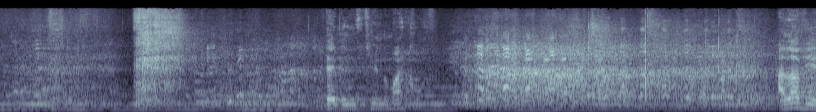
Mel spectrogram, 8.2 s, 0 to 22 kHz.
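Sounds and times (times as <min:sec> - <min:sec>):
laughter: 0:00.0 - 0:01.2, 0:01.8 - 0:03.7, 0:04.5 - 0:08.1
speaker blowing nose during a sermon: 0:00.4 - 0:02.1
speech: 0:03.2 - 0:05.0, 0:07.8 - 0:08.1.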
